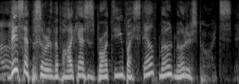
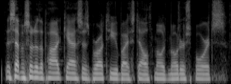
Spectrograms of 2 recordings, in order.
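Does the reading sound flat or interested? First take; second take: interested; flat. First: It is read with an interested, lively tone. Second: It is read in a flat monotone.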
